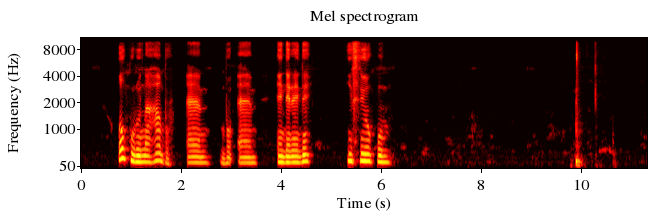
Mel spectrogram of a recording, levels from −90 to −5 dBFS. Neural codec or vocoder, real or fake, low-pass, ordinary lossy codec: autoencoder, 48 kHz, 128 numbers a frame, DAC-VAE, trained on Japanese speech; fake; 9.9 kHz; none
